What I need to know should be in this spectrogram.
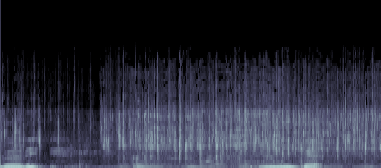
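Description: Water runs from a tap into a container.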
